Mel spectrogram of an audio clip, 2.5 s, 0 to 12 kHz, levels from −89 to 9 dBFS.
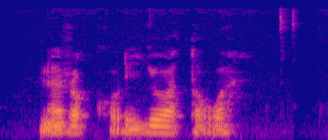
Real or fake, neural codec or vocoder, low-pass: real; none; 9.9 kHz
